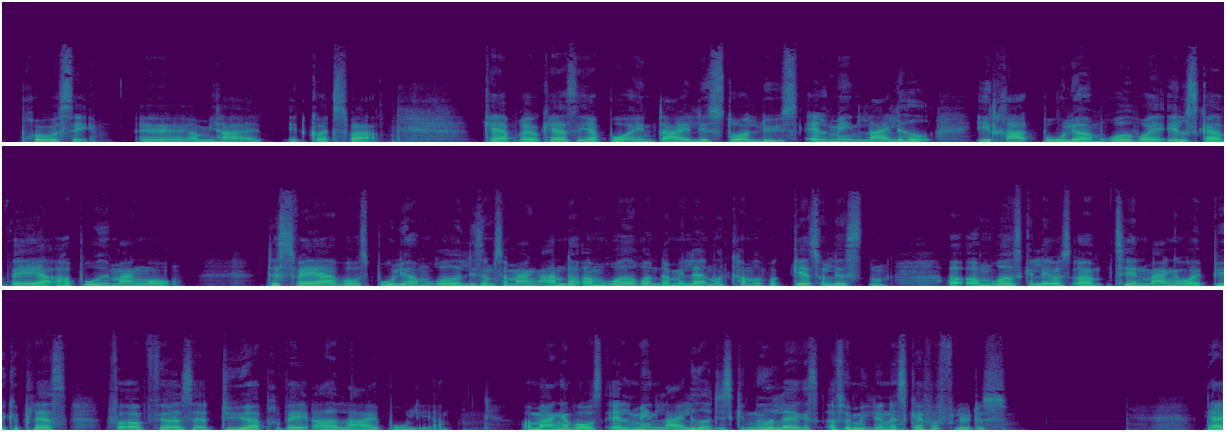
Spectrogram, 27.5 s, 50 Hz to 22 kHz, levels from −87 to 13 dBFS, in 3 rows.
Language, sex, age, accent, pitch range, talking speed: Danish, female, 20-39, native, 170-205 Hz, 180 wpm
